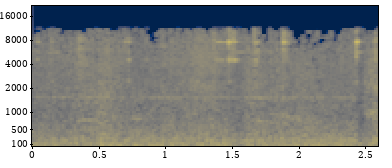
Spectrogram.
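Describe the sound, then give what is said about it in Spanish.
A few faint, brief metallic clinks as a set of keys is picked up and jangles softly, over a steady low background rumble. No one speaks. “Coge unas llaves.”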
